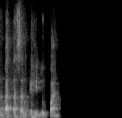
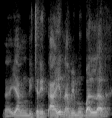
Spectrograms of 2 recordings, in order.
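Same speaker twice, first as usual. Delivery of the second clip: ordinary delivery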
